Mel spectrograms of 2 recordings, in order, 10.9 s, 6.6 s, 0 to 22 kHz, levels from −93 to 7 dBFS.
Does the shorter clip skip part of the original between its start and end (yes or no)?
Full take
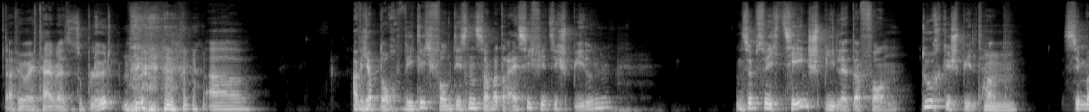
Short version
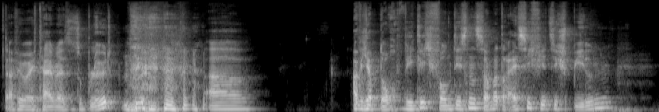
no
